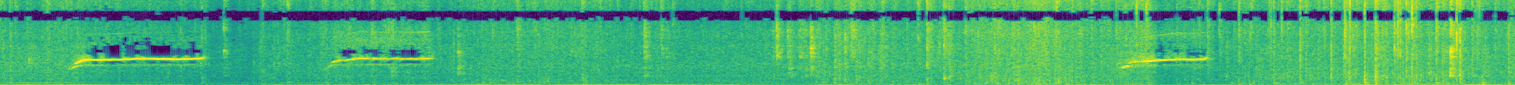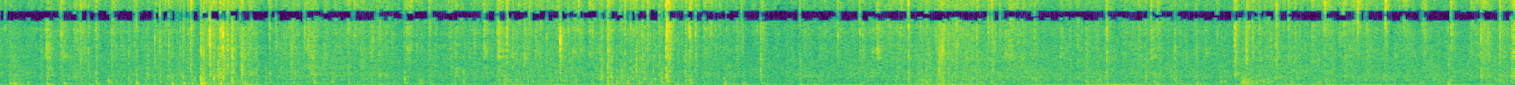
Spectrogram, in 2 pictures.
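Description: Domestic racing pigeons cooing and flapping their wings as they crowd in to feed, with many short flutters and scuffles through the second half. A few short high whistles sound in the first seconds and once more a little before the middle.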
